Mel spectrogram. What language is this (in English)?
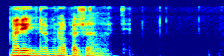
Russian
